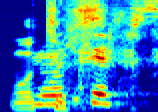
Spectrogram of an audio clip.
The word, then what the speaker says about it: Motifs: So you got to pronounce the name, say Motifs. – Motifs. – Yeah. – With the S.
